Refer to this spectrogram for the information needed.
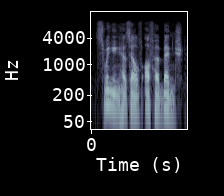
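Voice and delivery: plain reading voice

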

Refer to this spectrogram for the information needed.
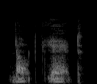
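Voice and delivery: soft breathy whisper in an ear; breathed whisper. A narrator's reading. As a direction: whisper close and urgent. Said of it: "she breathed in his ear".

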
